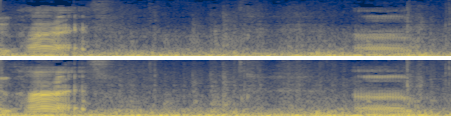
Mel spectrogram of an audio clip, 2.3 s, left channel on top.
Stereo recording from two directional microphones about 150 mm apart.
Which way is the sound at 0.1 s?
10° right (ahead or behind).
